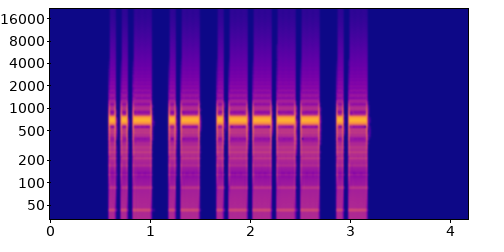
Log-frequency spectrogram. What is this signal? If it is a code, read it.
Morse code, heard as a keyed tone, about 21 wpm, 700 Hz. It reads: UA1A
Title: DXCC-100 Call Signs - 4 Characters - Repeated 3x - 20wpm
